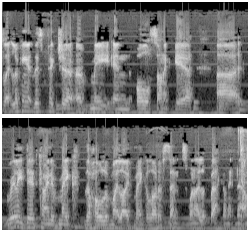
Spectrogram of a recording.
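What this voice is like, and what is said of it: English accent. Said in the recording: “I grew up in England, as you can probably tell from my accent. I'm not actually Canadian.”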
